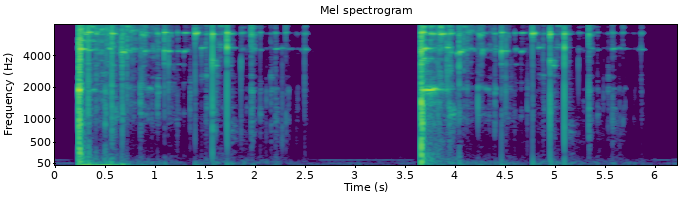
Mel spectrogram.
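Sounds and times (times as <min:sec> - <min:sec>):
glass breaking: 0:00.2 - 0:02.3, 0:03.7 - 0:05.6.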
